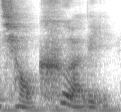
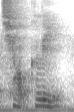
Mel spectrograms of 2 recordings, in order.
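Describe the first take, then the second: First: 巧克力 with 克 in a full falling tone; fully stressed fourth tone. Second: 巧克力 with 克 reduced to a light neutral tone; de-stressed middle syllable. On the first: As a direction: give 克 in 巧克力 its whole fourth tone. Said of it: "I'm not saying 巧克力". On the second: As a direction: swallow the 克 in 巧克力. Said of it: "de-stressing here goes even further". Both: Shown as a demonstration.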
